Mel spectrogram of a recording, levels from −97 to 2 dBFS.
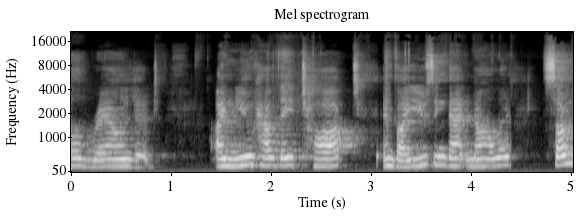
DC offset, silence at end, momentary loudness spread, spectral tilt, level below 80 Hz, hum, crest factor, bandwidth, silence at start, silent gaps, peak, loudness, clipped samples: under 0.1%; 0 s; 9 LU; -3 dB/octave; -62 dBFS; none; 20 dB; 19 kHz; 0 s; none; 0 dBFS; -20 LUFS; under 0.1%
